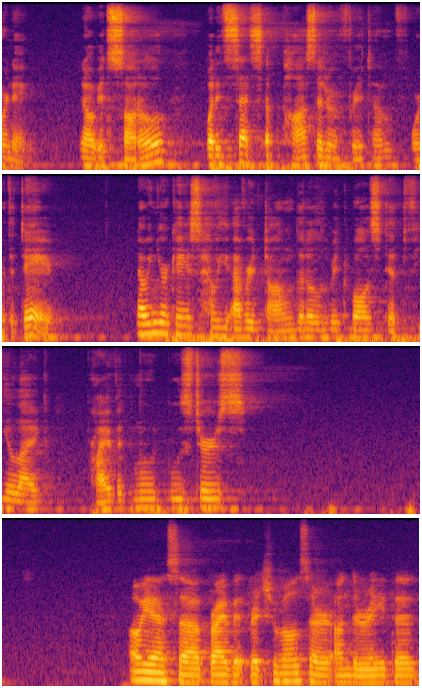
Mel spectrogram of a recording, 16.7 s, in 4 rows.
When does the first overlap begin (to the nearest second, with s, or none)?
none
